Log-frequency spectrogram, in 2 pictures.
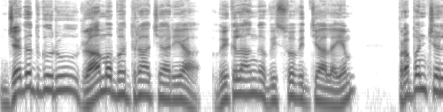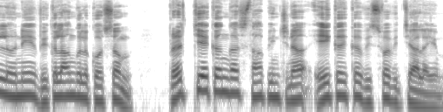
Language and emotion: Telugu, neutral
